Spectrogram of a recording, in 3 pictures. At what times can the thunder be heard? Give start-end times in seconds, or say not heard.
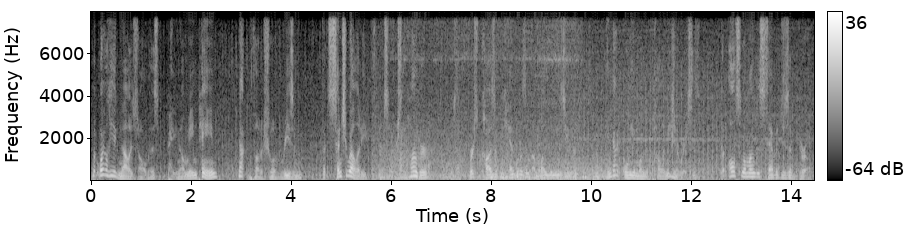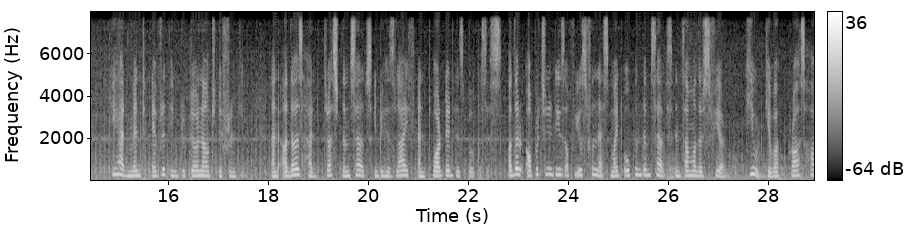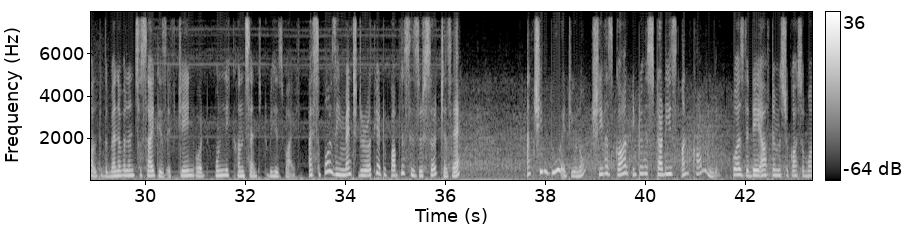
5.6-10.6, 25.8-29.3.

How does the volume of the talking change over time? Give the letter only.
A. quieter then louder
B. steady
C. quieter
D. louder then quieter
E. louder
B.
